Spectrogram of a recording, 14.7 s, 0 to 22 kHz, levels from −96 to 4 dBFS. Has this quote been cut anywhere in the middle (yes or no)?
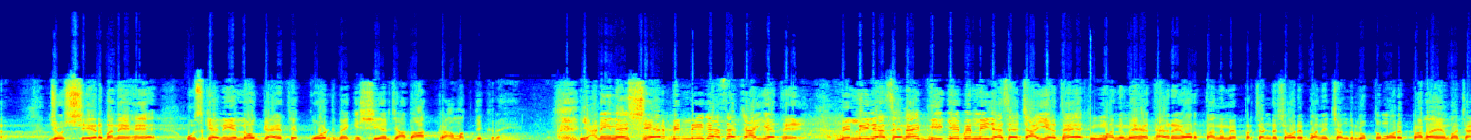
yes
